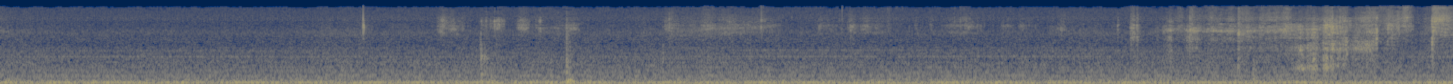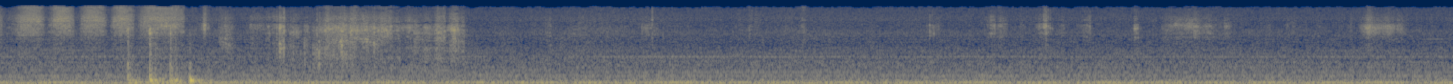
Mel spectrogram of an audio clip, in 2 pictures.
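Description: Faint rustling and rubbing of construction paper being handled, folded shut and pressed flat by hand, with a couple of soft taps about eleven seconds in, over a faint steady low hum.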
